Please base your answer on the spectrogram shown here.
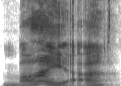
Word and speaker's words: Mia: mia m which is spelled m-i-a and then has it pronounced maya m-y-a it's like why wouldn't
